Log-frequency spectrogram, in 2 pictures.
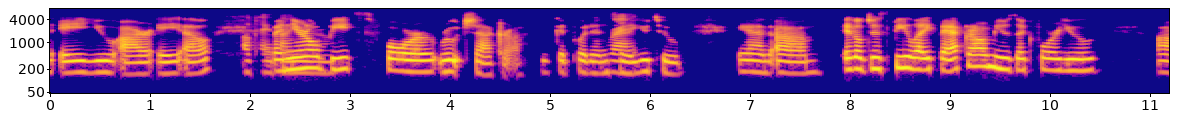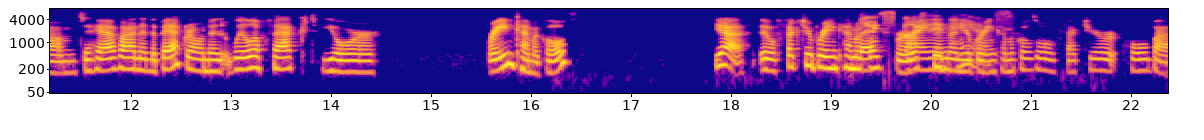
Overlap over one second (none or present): present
